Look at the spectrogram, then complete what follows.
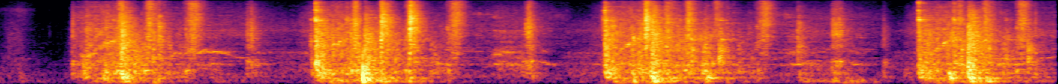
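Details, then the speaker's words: Toro Recycler mower that won't start, with carb spray fed into the throat: bursts of sharp pops with each pull, about every two seconds, but it never runs. There is spark and combustion; the owner suspects a head gasket but is unsure. Popping on cranking. "So that went pop, pop, pop, pop, pop, but I'm not liking the sound of that. I'm not liking the sound of that, if I'm honest. That's making a pop, pop, pop like a head gasket noise."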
